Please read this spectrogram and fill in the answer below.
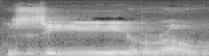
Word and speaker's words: zero: dos en vocal entonces la e dice su sonido y z y z y también la o dice su nombre o Zero Zero Okay si dice Zero pues obviamente se entiende Pero la forma correcta sería o Zero porque las dos son sílabas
